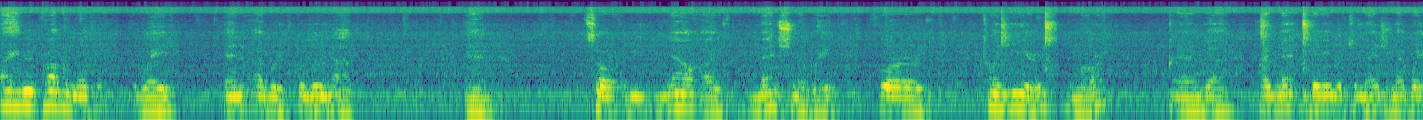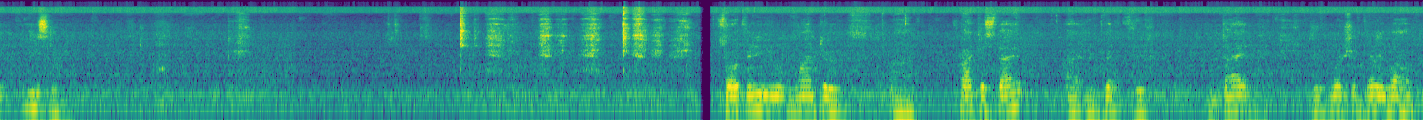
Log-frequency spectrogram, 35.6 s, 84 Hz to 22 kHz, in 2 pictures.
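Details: Aphasia after mild stroke in a man 115 days after onset, during self-therapy; word-finding pauses and repetitions.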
